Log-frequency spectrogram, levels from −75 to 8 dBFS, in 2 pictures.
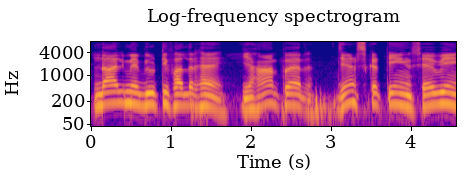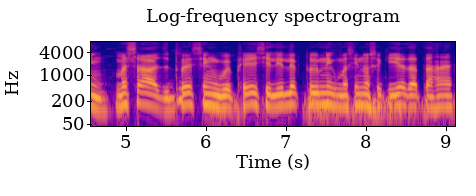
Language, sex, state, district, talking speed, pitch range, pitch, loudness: Hindi, male, Rajasthan, Bikaner, 130 wpm, 145-170 Hz, 155 Hz, -14 LUFS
